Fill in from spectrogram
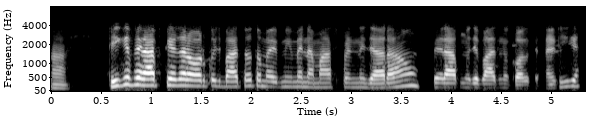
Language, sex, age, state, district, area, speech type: Urdu, male, 18-30, Uttar Pradesh, Rampur, urban, conversation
